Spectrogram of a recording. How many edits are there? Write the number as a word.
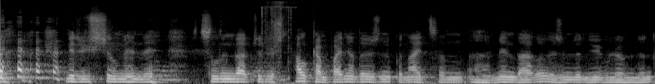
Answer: one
